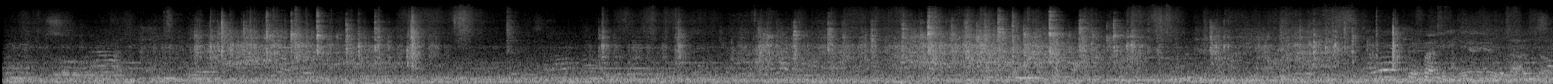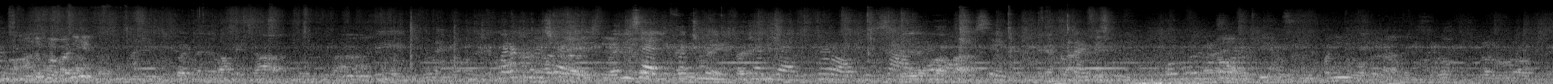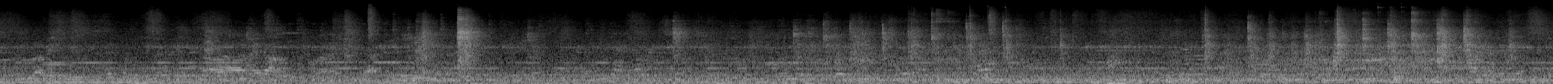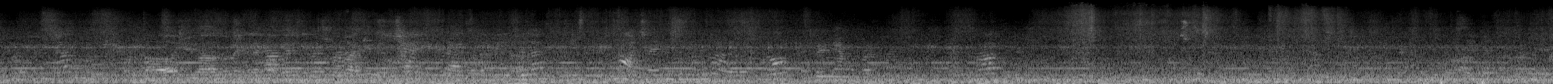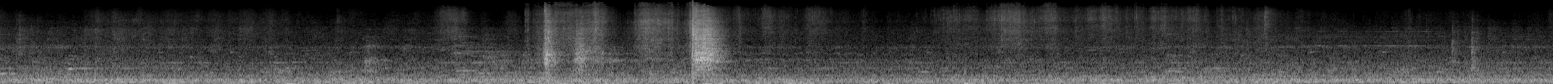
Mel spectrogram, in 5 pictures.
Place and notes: WLD, Bologna, Plenty Market, Via Monte Grappa
Bologna, Italy, 18 July 2010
